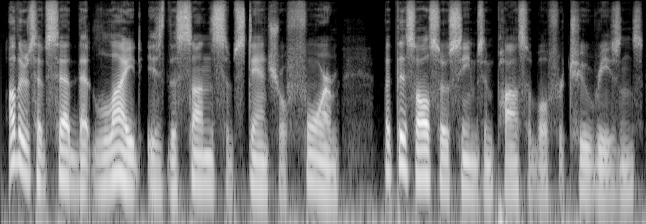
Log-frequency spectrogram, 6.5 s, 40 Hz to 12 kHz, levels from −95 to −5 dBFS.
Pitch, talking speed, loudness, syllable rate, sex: 105 Hz, 165 wpm, -19 LUFS, 4.5 syllables/s, male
